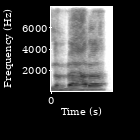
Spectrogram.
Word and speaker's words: Nevada: to correct you on one thing it's actually pronounced nevada uh that's one thing i lived in nevada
